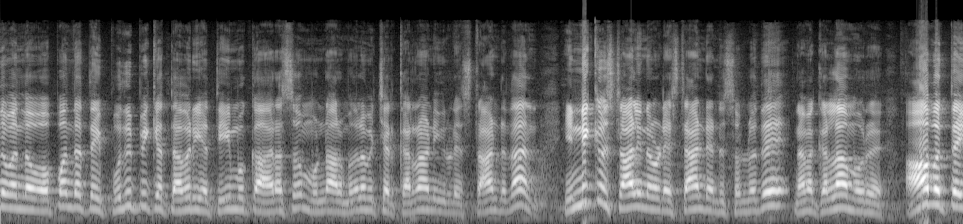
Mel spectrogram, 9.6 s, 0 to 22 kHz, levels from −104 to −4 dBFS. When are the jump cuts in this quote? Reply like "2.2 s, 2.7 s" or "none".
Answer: 7.9 s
